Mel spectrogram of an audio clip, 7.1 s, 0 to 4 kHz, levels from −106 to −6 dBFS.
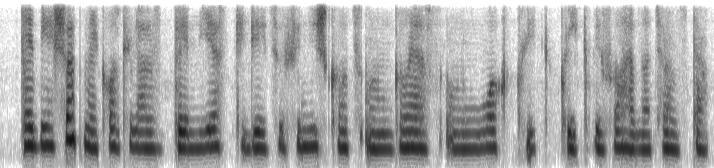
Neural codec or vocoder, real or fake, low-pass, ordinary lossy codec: codec, 24 kHz, 1.5 kbps, HILCodec; fake; 3.6 kHz; none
